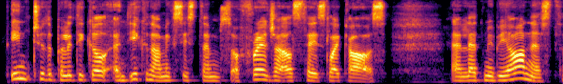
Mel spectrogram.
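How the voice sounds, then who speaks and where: A woman's voice: deep voice, no room sound. A woman interpreting a formal speech, with frequent fillers and self-corrections.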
